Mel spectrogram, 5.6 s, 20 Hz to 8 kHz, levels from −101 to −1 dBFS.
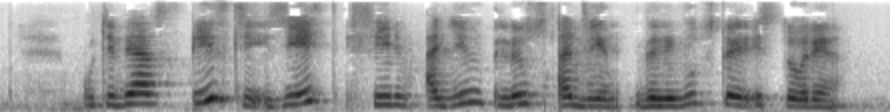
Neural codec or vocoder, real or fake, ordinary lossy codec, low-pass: codec, 16 kHz, 1 kbps, X-Codec, HuBERT features, trained on general audio; fake; MP3, 32 kbps; 7.2 kHz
